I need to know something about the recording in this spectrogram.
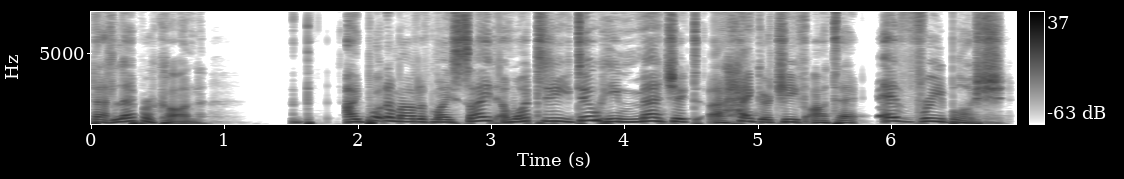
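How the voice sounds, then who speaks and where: A flabbergasted Irish fellow from a storybook tale, acted out by a man, exclaiming in dismay. The voice jumps well up high and stays soft-edged, recorded dry and close. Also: sing-song, normal speed, no room sound. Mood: rueful dismay. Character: flabbergasted young Irish man outwitted by a leprechaun. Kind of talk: storybook character voice in read-aloud folk tale.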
